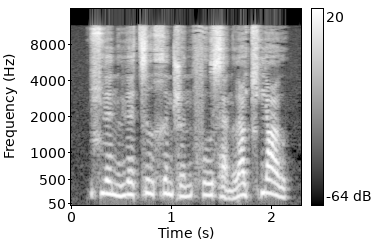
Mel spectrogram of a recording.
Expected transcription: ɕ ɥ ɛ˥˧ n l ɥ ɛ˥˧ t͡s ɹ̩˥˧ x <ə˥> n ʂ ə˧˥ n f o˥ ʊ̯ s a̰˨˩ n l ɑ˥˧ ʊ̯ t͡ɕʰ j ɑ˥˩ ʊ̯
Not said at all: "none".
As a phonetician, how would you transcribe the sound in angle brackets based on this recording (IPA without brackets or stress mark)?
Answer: ə˥˩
